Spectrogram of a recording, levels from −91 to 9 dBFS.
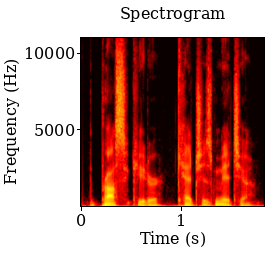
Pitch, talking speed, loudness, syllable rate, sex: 75 Hz, 130 wpm, -23 LUFS, 6.0 syllables/s, male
